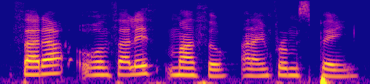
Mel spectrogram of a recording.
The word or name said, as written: Zahra Gonzalez Mazo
